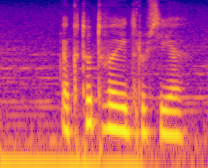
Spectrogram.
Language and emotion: Russian, neutral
